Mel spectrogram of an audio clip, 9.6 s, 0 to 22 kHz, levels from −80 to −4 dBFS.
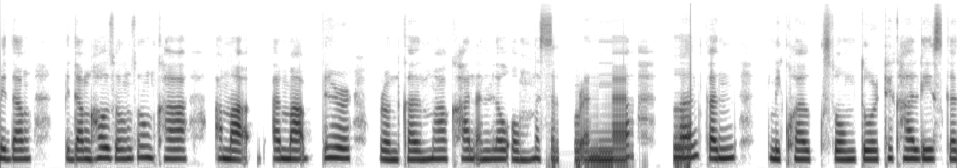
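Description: At 3.70 s the speech is broken by a gap at a join of encoded pieces, a silence of about 49 ms that ends at 3.75 s. It points to sections encoded separately and joined without trimming, so the encoder's start-up delay and end-of-stream padding both remain at the seam. The edges of the dropout are smeared, and the speech resumes from exactly where it stopped, with nothing missing.

From 5.47 s to 6.91 s the speech takes on a robotic sound from repeated short buffers, a rigid metallic buzz near 66.7 Hz that roughly follows the original delivery. The likely cause is audio arriving too seldom, with playback filling the shortfall by looping the most recent fragment. The buzz frequency fits a 15 ms buffer being replayed, and most of this stretch appears to be repeats rather than new material.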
